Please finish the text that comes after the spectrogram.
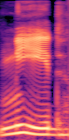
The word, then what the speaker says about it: Mead: His name is pronounced Mead, like weed, after his Icelandic grandfather. Okay. Well, that's better than mid.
